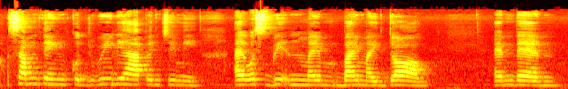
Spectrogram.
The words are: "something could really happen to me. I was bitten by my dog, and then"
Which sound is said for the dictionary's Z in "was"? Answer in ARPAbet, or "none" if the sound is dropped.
S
